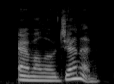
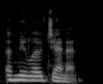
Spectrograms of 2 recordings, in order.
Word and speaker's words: amylogenin: So now I pronounce it correctly, amylogenin.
